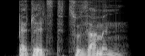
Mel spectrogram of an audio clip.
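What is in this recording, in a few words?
"bettelst zusammen", German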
